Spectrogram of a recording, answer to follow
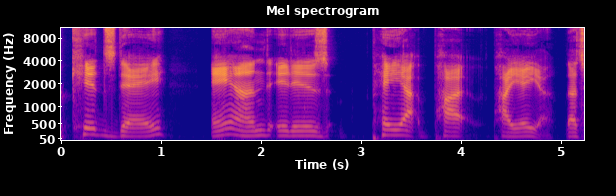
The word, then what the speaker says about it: paella: It is Care for Kids Day, and it is Paella.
